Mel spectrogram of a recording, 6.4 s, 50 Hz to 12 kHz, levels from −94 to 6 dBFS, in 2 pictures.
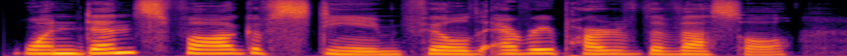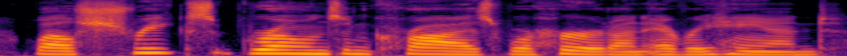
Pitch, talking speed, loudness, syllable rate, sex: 200 Hz, 200 wpm, -18 LUFS, 5.2 syllables/s, female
